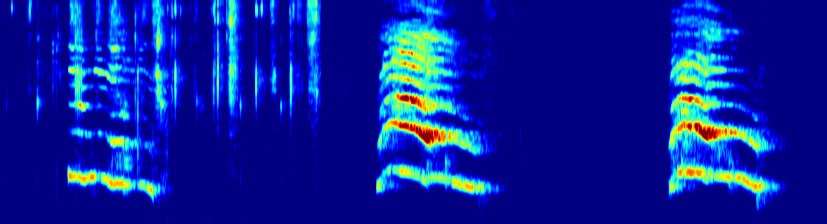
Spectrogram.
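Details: A neutered stray cat in a countryside yard wails for a companion it was separated from. Three plaintive meows roughly two seconds apart, each bending downward at the end, with faint clicks and rustles early on.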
